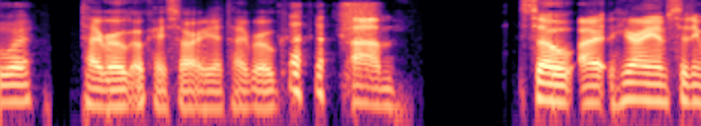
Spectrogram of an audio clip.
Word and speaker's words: Tyrogue: so I gave half of them to my Tyrogu, if that's how you say it, and now I have a Hitmonchan, and I got like 1500 XP, which was like 6 levels at the time. Tyrogue, by the way.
